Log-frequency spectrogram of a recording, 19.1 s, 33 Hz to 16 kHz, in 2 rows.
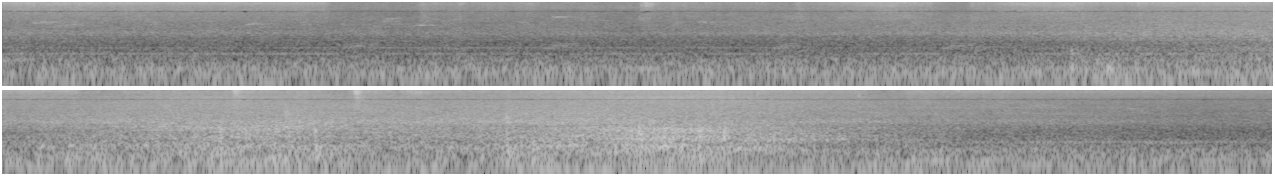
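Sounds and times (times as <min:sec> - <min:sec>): vehicle passing by: 0:08.2 - 0:18.1.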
